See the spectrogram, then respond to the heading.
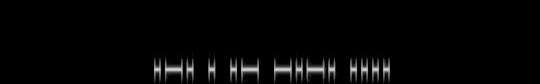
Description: Morse code, heard as a keyed tone, about 22 wpm, 700 Hz. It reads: REACH
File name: 5 Letter Words - First 3 Letters Given - 22wpm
